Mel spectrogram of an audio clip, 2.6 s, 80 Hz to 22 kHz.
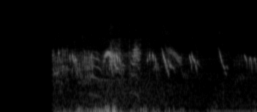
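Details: Purple martins newly arrived at nest sites in Center Moriches, Long Island, New York, on a spring morning at 8:30 AM, April 14; a burst of chirps and gurgling notes after a silent start, with low background rumble.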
